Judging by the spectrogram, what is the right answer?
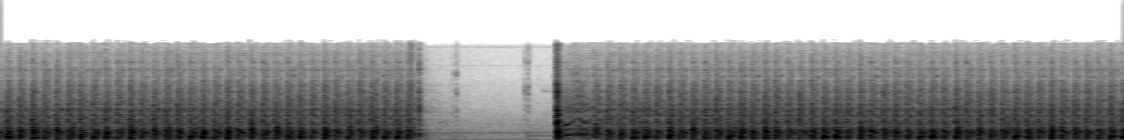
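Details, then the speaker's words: Garage-rebuilt GM LS engine in the car, first start attempt with the fuel pump not working: steady starter cranking, a pause, then more cranking that never catches. No oil pressure builds, and the owner suspects the oil pump needs priming. "so i'm not getting any oil pressure in there so i'm thinking i may need to prime it which is unfortunate because that is a lot harder to do with the engine in the car"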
